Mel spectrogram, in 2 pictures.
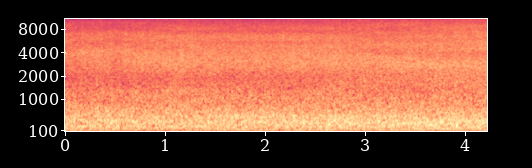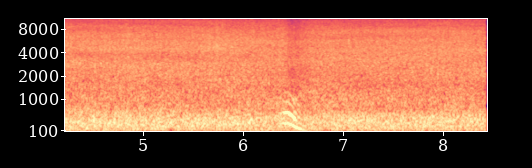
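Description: Fast-flowing creek rushing over rocks at a waterfall, swollen by heavy rain: a steady rush of water that grows slowly louder. About six and a half seconds in, one brief sound slides sharply down in pitch over it.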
